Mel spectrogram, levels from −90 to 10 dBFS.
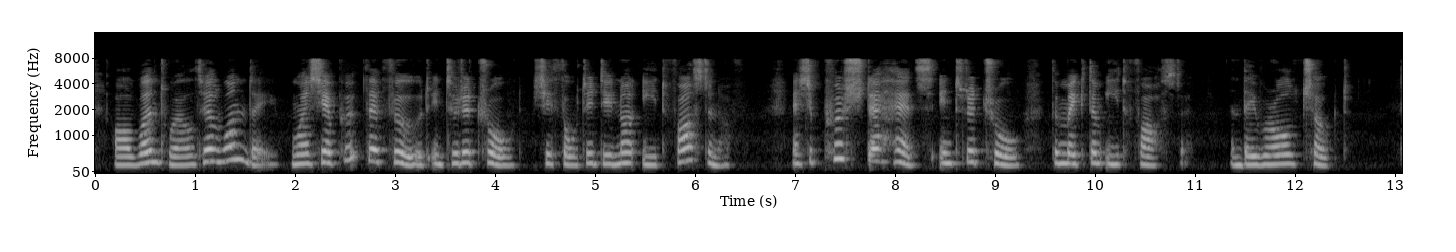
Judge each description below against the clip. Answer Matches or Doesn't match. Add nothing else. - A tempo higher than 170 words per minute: Matches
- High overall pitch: Matches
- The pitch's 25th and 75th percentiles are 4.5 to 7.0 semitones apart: Doesn't match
